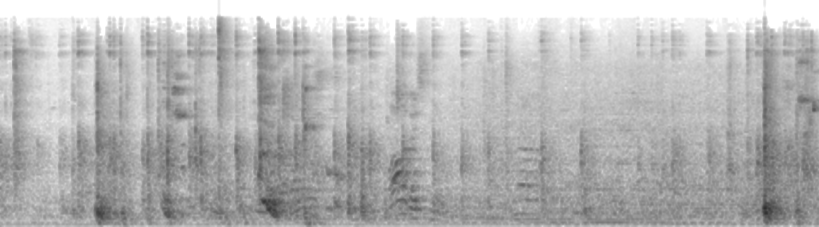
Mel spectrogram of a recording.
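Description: Table tennis ball making sharp, irregular clicks as it bounces on the table and is struck by the paddles, with people's voices in the first half. A louder series of hits comes near the end as a rally begins.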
